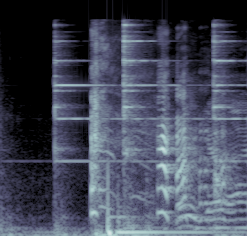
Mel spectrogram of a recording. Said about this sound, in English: That is really a bell. Oh my God. Ring it.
